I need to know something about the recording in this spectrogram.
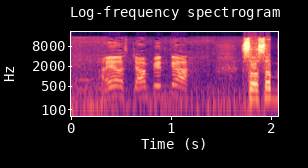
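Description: A motor tricycle engine rumbles nearby.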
